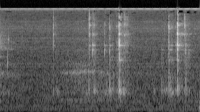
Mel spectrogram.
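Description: A Reichert Phoroptor's sphere-lens dial turned by hand, clicking through its quarter-diopter detent steps: a few soft, irregular clicks.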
